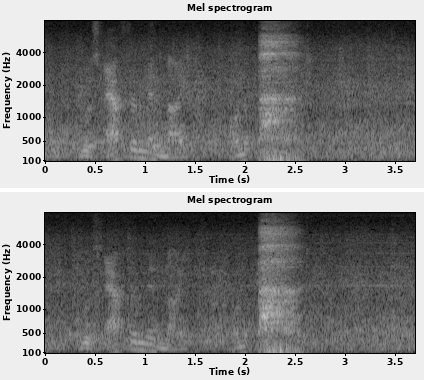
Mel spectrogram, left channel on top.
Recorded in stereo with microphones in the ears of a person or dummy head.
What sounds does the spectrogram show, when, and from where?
0.3 s a man speaking: 15° left (ahead or behind), 1.0 m
2.1 s breathing: 30° right (ahead or behind), 0.8 m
